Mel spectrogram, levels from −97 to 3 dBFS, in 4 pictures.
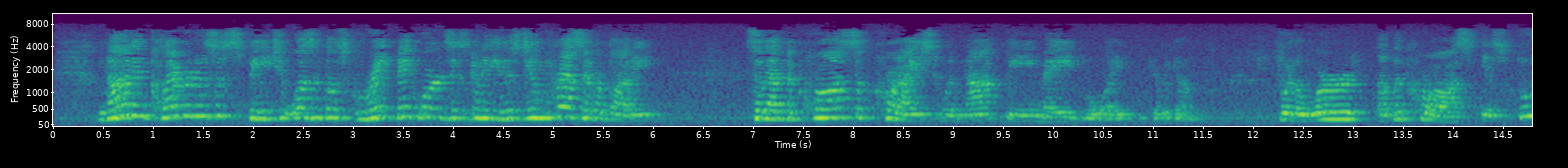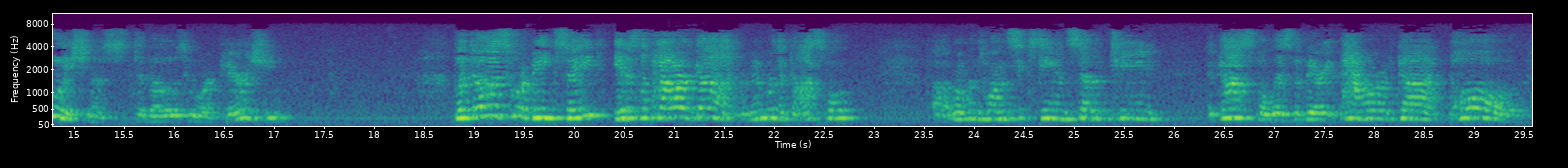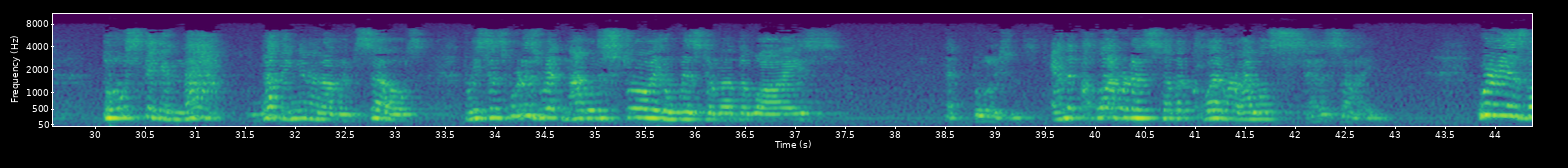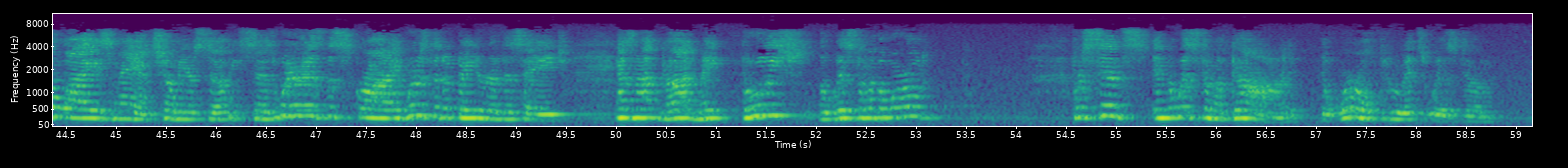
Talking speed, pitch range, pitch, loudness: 155 wpm, 215-270 Hz, 245 Hz, -20 LUFS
